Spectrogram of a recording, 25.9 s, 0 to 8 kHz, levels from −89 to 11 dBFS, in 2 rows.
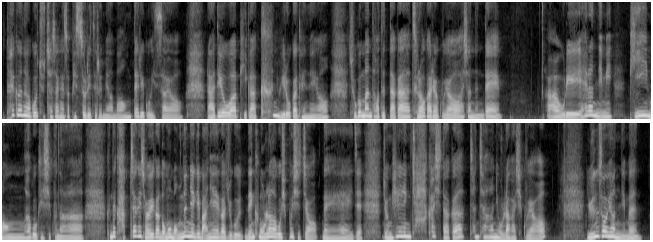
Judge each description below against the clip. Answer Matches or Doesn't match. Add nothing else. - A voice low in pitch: Doesn't match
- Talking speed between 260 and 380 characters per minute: Matches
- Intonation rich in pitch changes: Doesn't match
